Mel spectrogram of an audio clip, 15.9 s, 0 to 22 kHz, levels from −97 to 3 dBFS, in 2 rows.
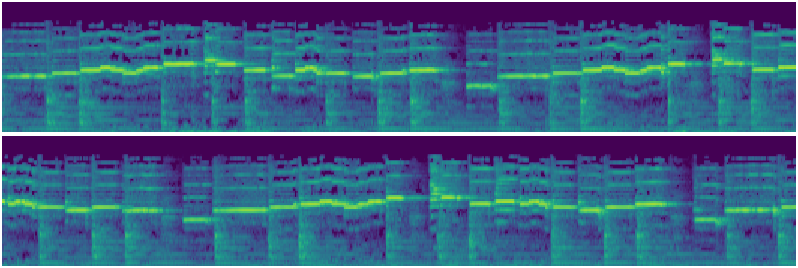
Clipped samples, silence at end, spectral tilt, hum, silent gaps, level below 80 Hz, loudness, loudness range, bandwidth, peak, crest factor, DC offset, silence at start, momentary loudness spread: under 0.1%; 0 s; 2 dB/octave; none; none; -60 dBFS; -12 LUFS; 4 LU; 11.5 kHz; -4 dBFS; 10 dB; under 0.1%; 0 s; 10 LU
